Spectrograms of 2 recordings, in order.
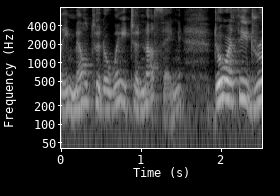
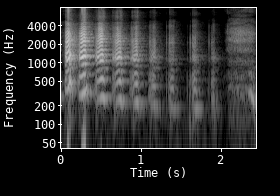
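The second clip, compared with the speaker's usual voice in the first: loud gloating witch cackle; long staccato evil laugh; witch's cackle; 3 semitones higher, 11 dB louder than usual. A narrator's reading. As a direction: cackle loudly as the triumphant wicked witch. Witch gloats over stolen shoe.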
